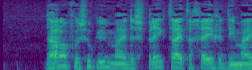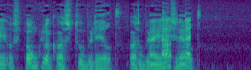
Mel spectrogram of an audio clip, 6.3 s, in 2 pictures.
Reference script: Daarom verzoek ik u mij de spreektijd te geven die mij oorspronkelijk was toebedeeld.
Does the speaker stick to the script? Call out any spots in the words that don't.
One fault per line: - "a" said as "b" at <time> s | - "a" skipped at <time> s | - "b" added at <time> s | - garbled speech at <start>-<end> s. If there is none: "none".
- "ik" skipped at 1.2 s
- garbled speech at 4.8-5.7 s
